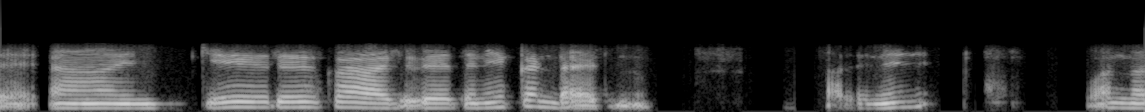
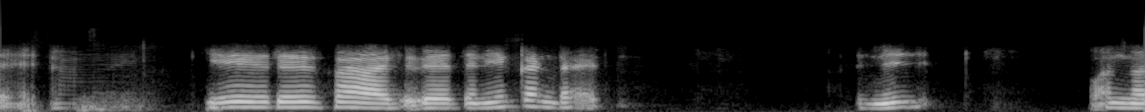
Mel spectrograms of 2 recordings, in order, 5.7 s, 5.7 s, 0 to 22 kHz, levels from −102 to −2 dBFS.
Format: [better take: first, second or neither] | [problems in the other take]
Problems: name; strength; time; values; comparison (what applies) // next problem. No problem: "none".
first | noise reduction (neural mask model DeepFilterNet 3)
